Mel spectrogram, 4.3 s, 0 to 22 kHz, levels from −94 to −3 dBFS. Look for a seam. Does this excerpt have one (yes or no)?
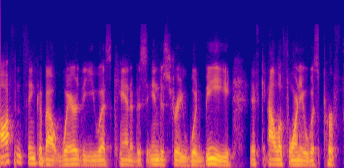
no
